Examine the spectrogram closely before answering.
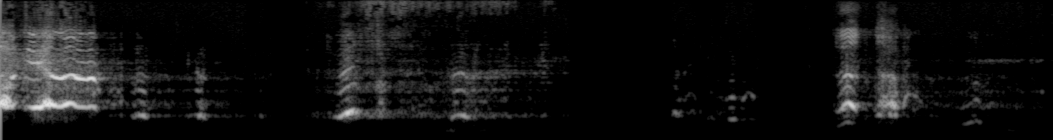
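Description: A young woman cries out in short, breathless calls.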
